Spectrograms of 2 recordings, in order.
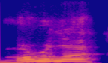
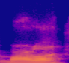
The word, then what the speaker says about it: morula: So, you know, day 4, you might have heard the word morula or morula, or people pronounce it lots of different ways. I always call it a morula.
